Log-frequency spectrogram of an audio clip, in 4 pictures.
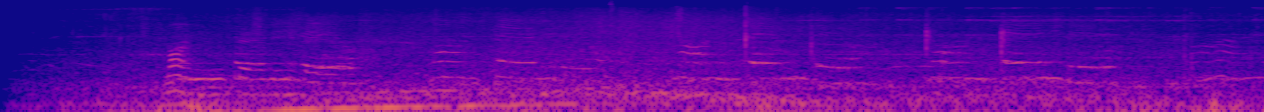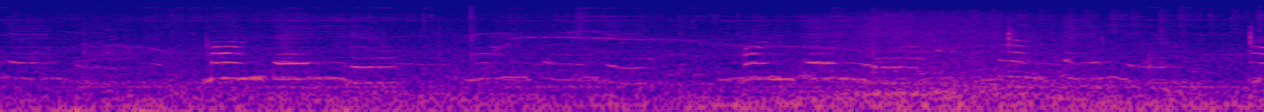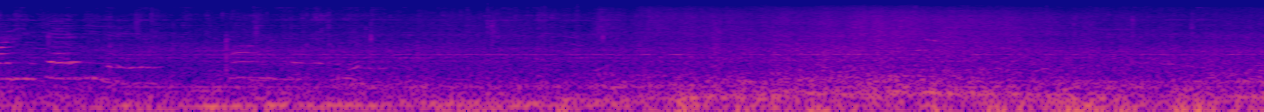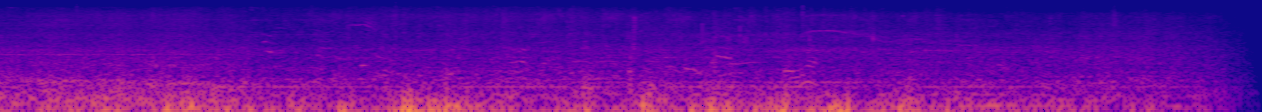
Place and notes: after a long day in the amusement park some children and grown-ups walk home singing
Montevideo, Uruguay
